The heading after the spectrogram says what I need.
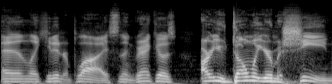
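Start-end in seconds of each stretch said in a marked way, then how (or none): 2.0-3.3 acted snippy, challenging attitude with raised voice. Retelling how a friend repeated a question to a stranger at the gym, imitating an attitude-laden question. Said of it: "with attitude".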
